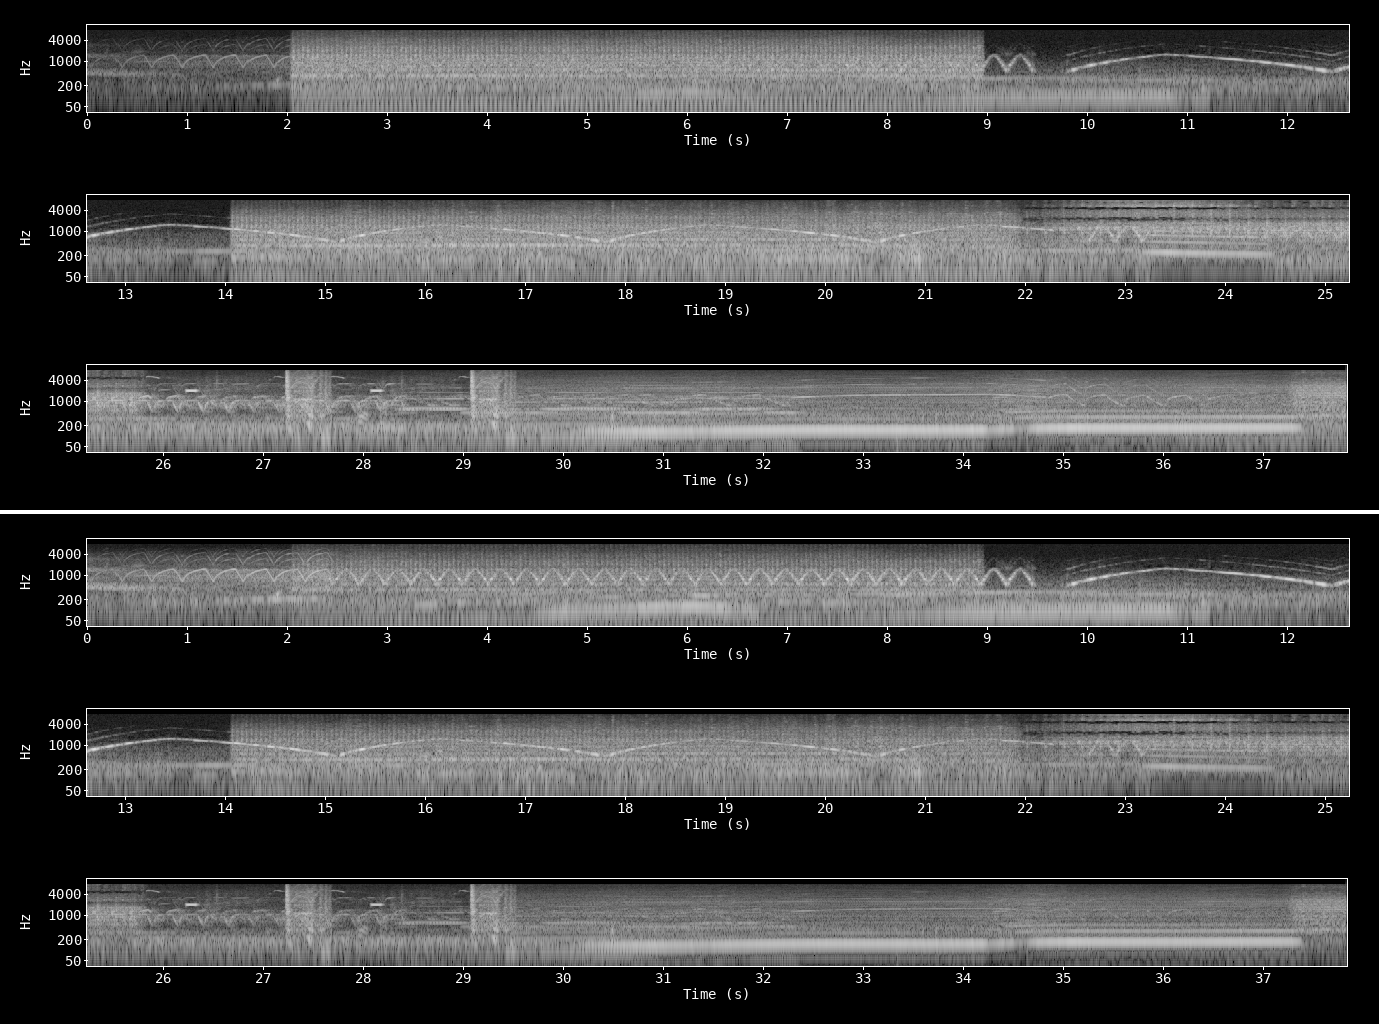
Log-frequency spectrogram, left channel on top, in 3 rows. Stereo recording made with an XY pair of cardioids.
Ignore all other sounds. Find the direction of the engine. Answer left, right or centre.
left.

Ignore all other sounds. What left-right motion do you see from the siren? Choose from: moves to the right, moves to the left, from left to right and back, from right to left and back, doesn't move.
moves to the left.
